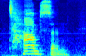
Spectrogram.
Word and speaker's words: Thompson: Although these next words and names are spelled with a TH, they are pronounced as if they were spelled with a normal T, like that.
